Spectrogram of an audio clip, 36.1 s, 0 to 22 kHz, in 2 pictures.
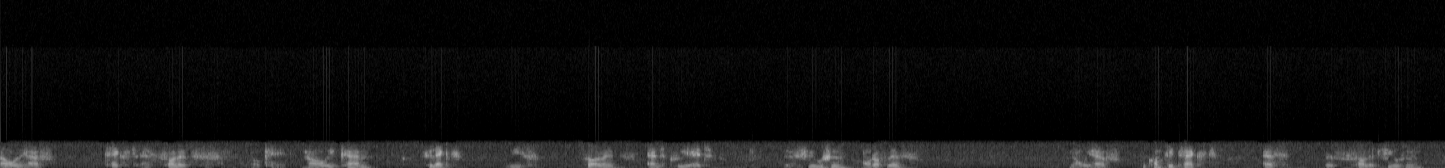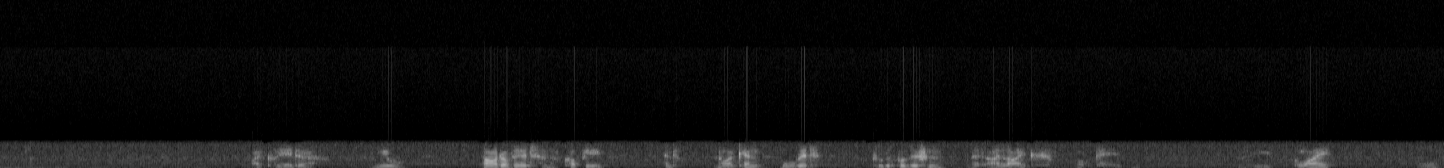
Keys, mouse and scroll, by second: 0.4-1.3 scroll up 2, 1.3 click, 2.5 click, 4.2 click, 6.7 middle click, 7.8 shift+click, 10.3 click, 14.6 click, 15.9 click, 17.4-22.1 drag, 23.6 click, 24.5-26.2 middle drag, 27.2 KP_2, 29.7-30.8 shift+middle drag, 30.8-32.3 shift+drag, 33.0-33.5 scroll up 1, 33.6 scroll up 1, 34.4 click, 35.0-35.4 scroll up 1, 35.6 scroll up 1.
